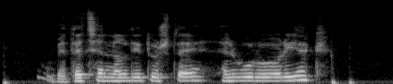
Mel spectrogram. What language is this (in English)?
Basque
